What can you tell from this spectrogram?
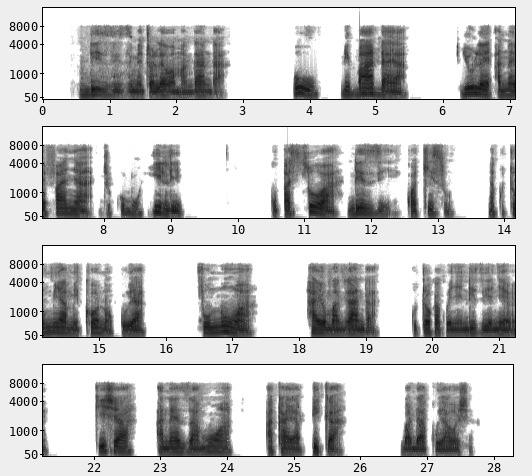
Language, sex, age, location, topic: Swahili, male, 18-24, Kisumu, agriculture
